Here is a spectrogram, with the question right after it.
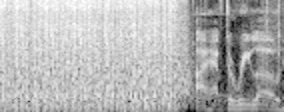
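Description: Rapid, sustained submachine gun fire from Persist Online rattles loudly and densely for nearly two seconds, then cuts off abruptly and a voice speaks over quieter game sounds.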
